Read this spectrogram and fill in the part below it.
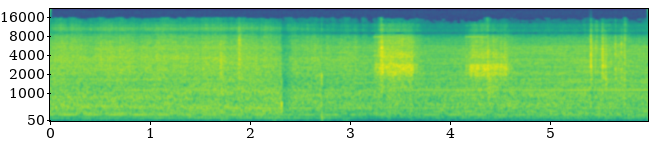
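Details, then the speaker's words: Outdoor AC condenser unit, about 15 years old and never serviced, with a loud-noise complaint though it cools well: constant rough whirring, steady hum and rattly bursts from the condenser fan; worn fan motor bearings suspected, fan amp draw judged low, fan to be replaced. "they say it does cool well just making a loud noise i think i hear myself might be that fan mode"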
